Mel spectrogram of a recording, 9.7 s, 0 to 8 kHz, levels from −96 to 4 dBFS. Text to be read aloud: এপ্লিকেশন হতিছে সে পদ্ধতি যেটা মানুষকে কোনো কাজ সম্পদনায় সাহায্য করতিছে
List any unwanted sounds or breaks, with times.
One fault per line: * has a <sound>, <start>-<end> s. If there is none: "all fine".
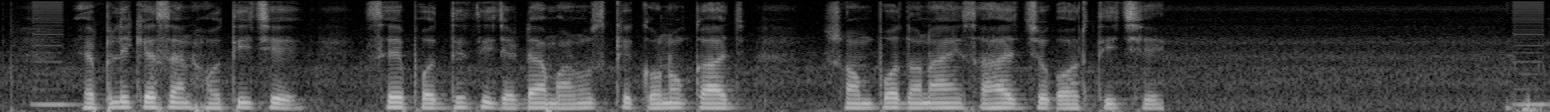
all fine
